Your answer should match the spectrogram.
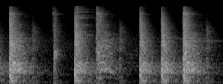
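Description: The live band's drums playing alone in a short break: a steady rhythm of sharp drum strikes, about four a second, with no melody instruments.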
